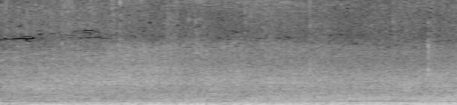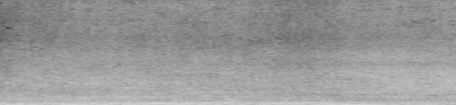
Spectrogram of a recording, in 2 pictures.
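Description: Street traffic on a wet road: a steady hiss of tyres on wet asphalt over a low engine rumble, swelling a little in the second half as a vehicle passes.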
